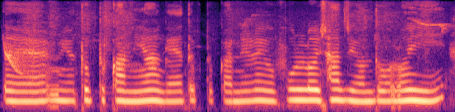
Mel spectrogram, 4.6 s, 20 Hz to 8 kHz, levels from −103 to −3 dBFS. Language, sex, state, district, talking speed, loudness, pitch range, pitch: Chakma, female, Tripura, Dhalai, 160 wpm, -15 LUFS, 225-245 Hz, 230 Hz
